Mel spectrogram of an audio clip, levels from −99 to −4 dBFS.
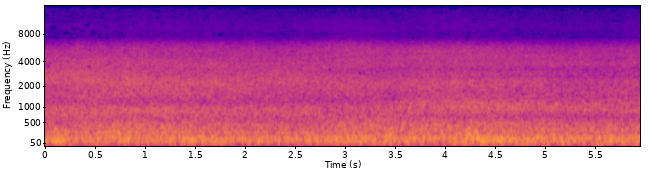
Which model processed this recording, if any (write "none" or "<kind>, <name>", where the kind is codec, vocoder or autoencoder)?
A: none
